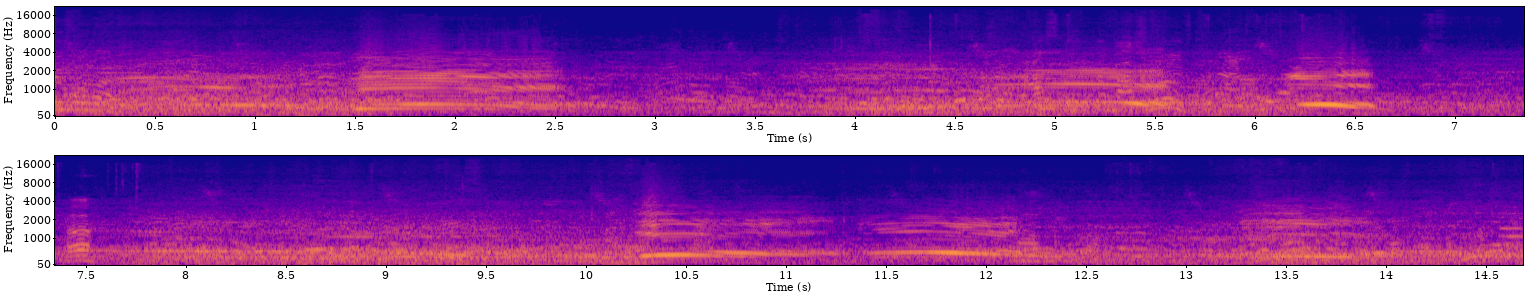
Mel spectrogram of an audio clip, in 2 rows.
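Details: A pair of young Sahiwal bull calves at a cattle market in Barishal, Bangladesh, on 28 July, while a farmer bargains over them. They give loud, nasal moos with rising then falling arcs, several across the stretch, over busy market chatter.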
